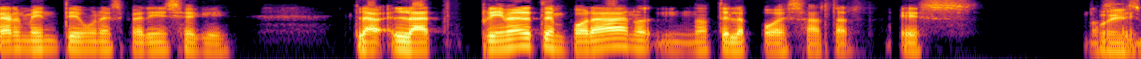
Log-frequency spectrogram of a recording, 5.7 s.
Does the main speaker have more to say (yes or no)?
no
